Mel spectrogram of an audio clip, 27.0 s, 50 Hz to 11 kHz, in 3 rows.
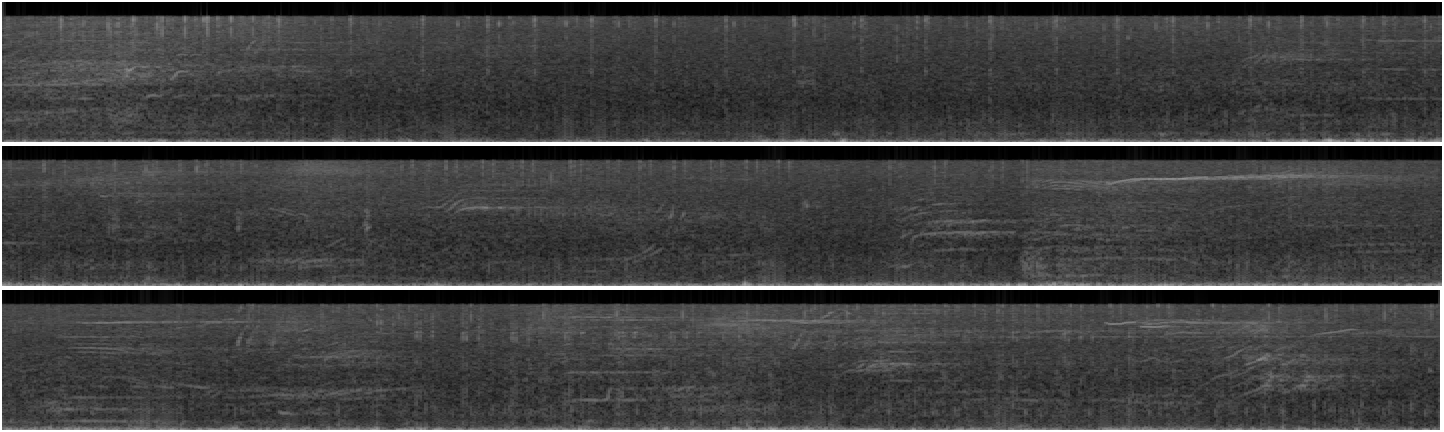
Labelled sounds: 11.6	12.3	killer whale, southern resident, 2.3 to 3.8 kHz
24.8	26.5	killer whale, southern resident, 0.94 to 5.3 kHz

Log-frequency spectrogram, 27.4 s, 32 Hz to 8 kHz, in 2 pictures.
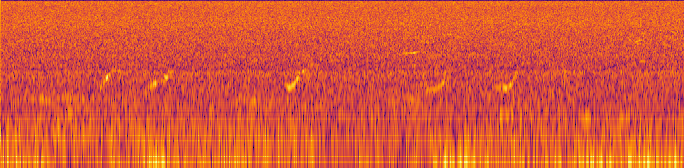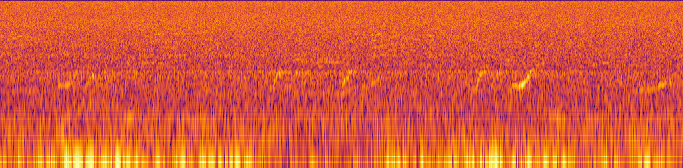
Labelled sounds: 8.1	8.5	humpback whale, 1.3 to 1.5 kHz

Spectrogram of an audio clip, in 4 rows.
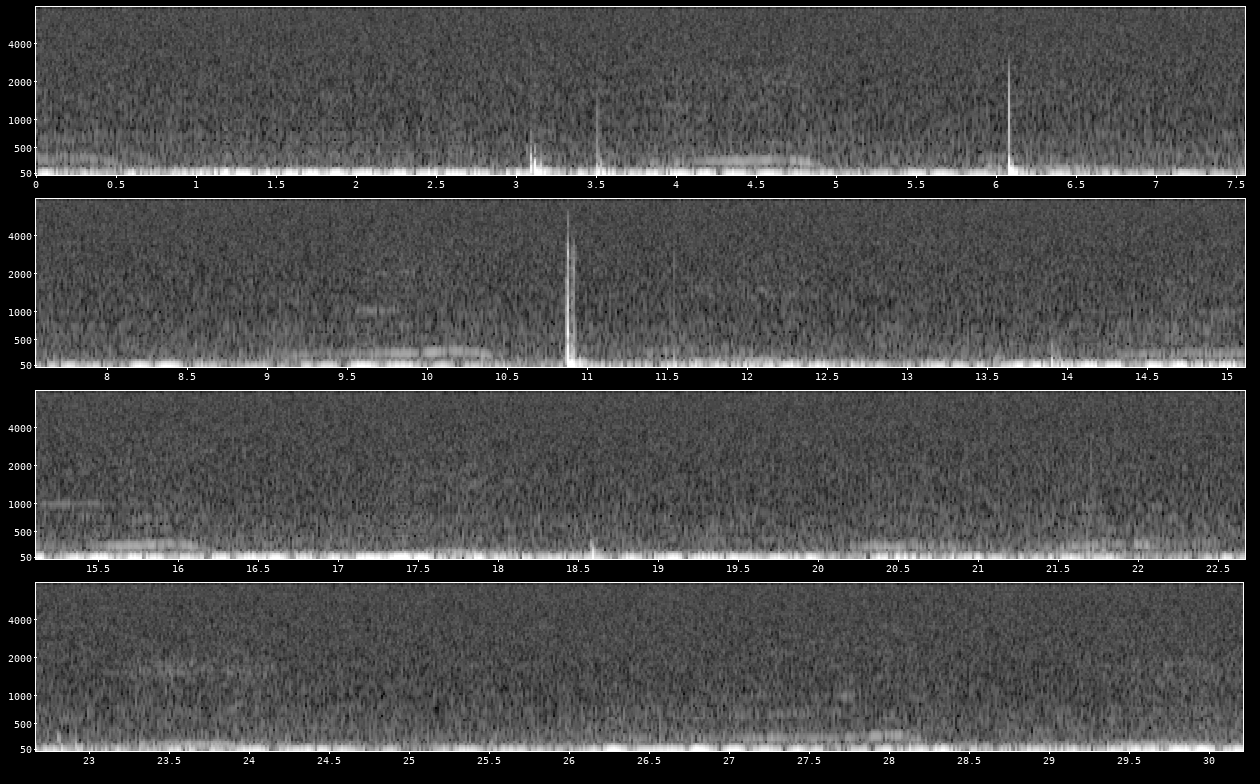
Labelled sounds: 9.5	9.9	humpback whale, 0.96 to 1.2 kHz

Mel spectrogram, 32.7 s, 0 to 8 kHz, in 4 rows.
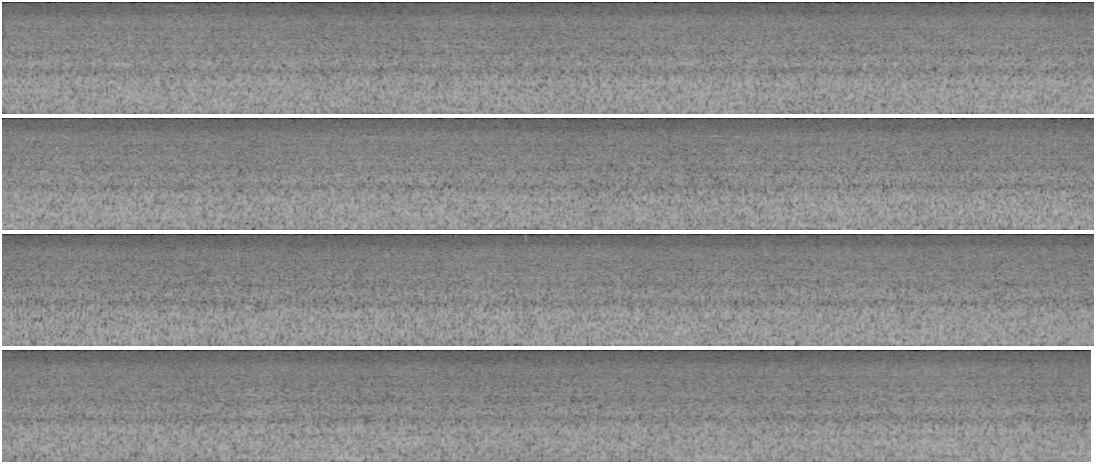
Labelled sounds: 13.4	13.6	Pacific white-sided dolphin, 4.7 to 4.9 kHz

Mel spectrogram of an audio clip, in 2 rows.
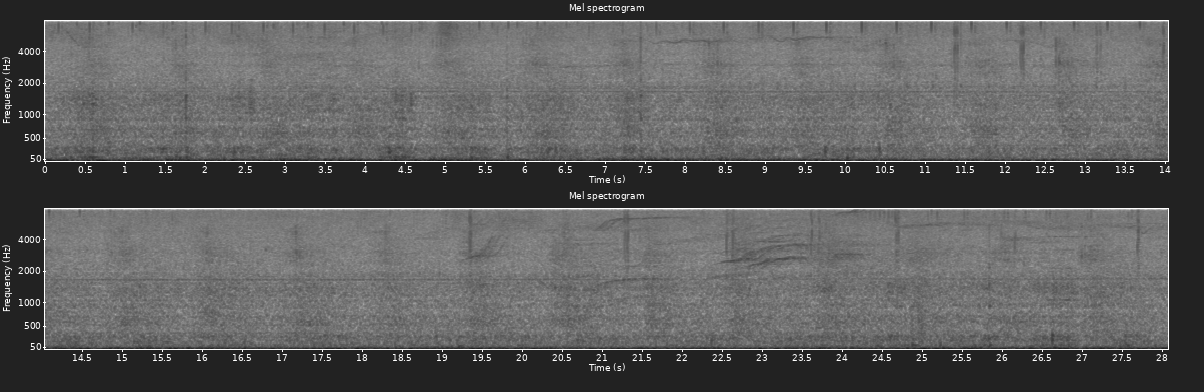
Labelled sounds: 22.4	24.2	killer whale, southern resident, 1.3 to 6.4 kHz

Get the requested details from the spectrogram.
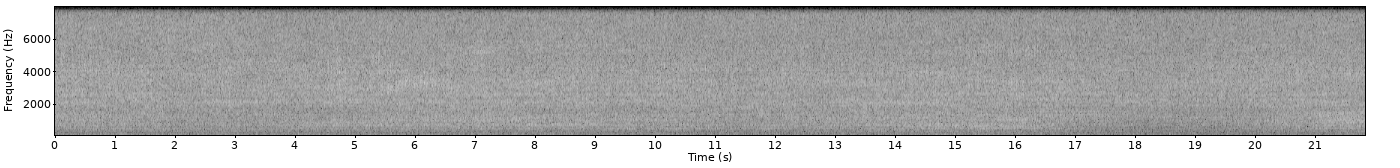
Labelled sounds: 11.3	11.6	vessel noise, 1.7 to 1.9 kHz

